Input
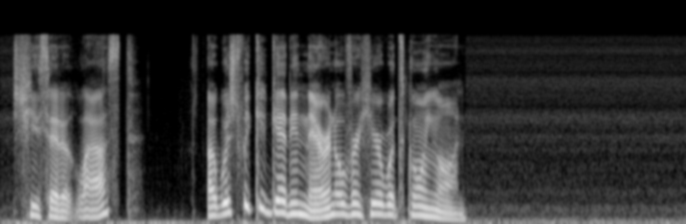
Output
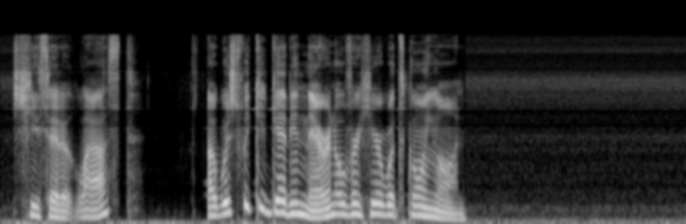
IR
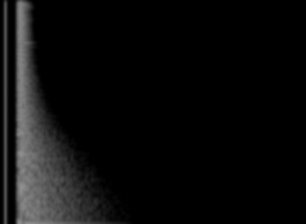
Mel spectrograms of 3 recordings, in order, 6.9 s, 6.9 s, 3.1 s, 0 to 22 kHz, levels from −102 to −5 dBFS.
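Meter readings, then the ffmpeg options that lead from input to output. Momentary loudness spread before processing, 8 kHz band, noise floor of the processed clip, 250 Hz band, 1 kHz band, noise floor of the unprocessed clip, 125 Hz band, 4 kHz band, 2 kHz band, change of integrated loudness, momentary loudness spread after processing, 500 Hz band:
9 LU, -2.5 dB, -61 dBFS, -5.5 dB, -6.0 dB, -56 dBFS, -5.5 dB, +2.5 dB, -6.5 dB, -5.5 dB, 9 LU, -6.0 dB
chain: -af "superequalizer=8b=0.631:12b=0.282:13b=2.51:14b=3.55:16b=1.58,volume=-5.5dB"

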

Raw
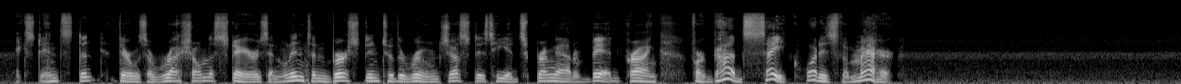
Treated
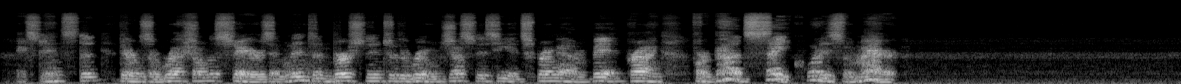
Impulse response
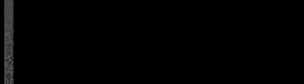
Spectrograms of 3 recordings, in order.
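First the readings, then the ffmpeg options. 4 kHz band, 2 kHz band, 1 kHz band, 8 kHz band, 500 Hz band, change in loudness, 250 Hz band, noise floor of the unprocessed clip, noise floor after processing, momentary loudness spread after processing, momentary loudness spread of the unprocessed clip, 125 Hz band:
+0.5 dB, -0.5 dB, +0.5 dB, 0.0 dB, +0.5 dB, 0.0 dB, -1.5 dB, -51 dBFS, -49 dBFS, 8 LU, 7 LU, -1.0 dB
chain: -filter_complex "[0:a]flanger=delay=0.6:depth=6.3:regen=-81:speed=0.24:shape=sinusoidal[a];[1:a]atrim=start_sample=2205[b];[a][b]afir=irnorm=-1:irlink=0"

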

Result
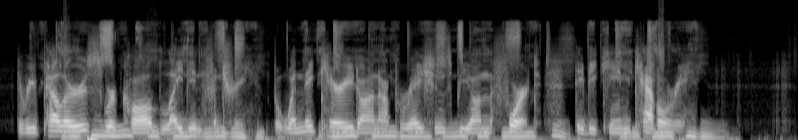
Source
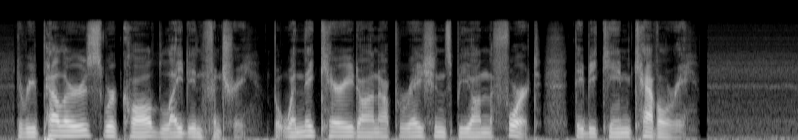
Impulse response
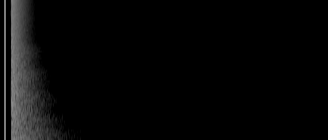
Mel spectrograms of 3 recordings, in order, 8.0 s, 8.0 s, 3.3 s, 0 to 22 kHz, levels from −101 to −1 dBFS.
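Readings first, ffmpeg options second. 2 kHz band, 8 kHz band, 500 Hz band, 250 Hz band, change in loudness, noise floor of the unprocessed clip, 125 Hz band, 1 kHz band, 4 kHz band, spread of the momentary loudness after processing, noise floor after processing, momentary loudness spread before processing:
-0.5 dB, -0.5 dB, -1.0 dB, -2.5 dB, -1.5 dB, -55 dBFS, -0.5 dB, -1.0 dB, -2.5 dB, 11 LU, -72 dBFS, 12 LU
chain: -filter_complex "[0:a]bandreject=f=660:w=12,volume=12dB,asoftclip=hard,volume=-12dB,agate=range=-20dB:threshold=-48dB:ratio=16:detection=peak,acrossover=split=230|4000[a][b][c];[c]adelay=120[d];[a]adelay=430[e];[e][b][d]amix=inputs=3:normalize=0"

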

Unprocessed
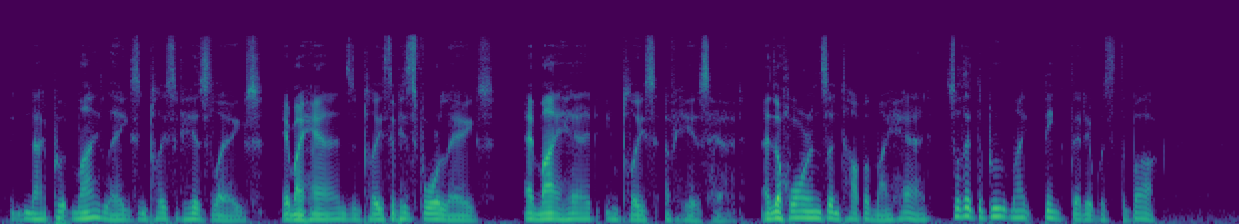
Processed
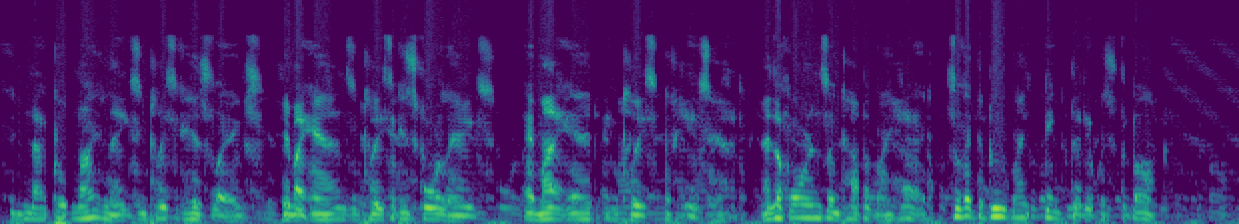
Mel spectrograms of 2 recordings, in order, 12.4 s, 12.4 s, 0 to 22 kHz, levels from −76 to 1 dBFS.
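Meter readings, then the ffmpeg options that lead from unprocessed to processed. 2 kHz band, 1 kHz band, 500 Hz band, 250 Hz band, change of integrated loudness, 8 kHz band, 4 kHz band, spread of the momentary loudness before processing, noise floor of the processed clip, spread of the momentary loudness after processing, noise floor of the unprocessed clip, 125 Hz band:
+8.5 dB, +5.5 dB, +7.0 dB, +7.5 dB, +6.5 dB, +7.5 dB, +9.0 dB, 12 LU, -46 dBFS, 12 LU, -61 dBFS, +5.5 dB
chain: -filter_complex "[0:a]afftfilt=real='re*pow(10,20/40*sin(2*PI*(0.94*log(max(b,1)*sr/1024/100)/log(2)-(-2.3)*(pts-256)/sr)))':imag='im*pow(10,20/40*sin(2*PI*(0.94*log(max(b,1)*sr/1024/100)/log(2)-(-2.3)*(pts-256)/sr)))':win_size=1024:overlap=0.75,aecho=1:1:6.5:0.79,asplit=2[a][b];[b]acompressor=threshold=-34dB:ratio=12,volume=-1dB[c];[a][c]amix=inputs=2:normalize=0,acrusher=bits=8:mode=log:mix=0:aa=0.000001,asplit=2[d][e];[e]adelay=754,lowpass=f=2.8k:p=1,volume=-21dB,asplit=2[f][g];[g]adelay=754,lowpass=f=2.8k:p=1,volume=0.34,asplit=2[h][i];[i]adelay=754,lowpass=f=2.8k:p=1,volume=0.34[j];[d][f][h][j]amix=inputs=4:normalize=0"

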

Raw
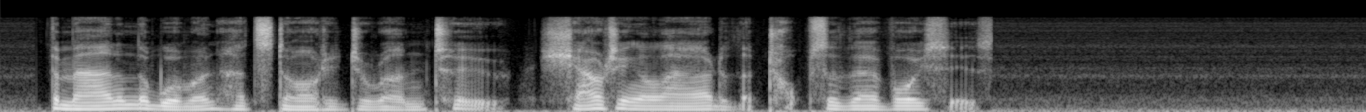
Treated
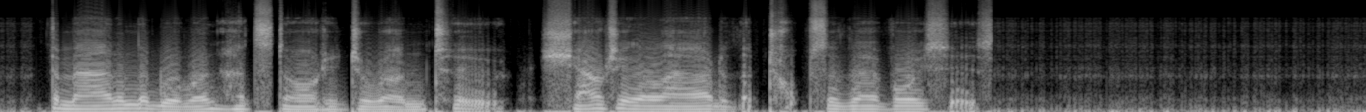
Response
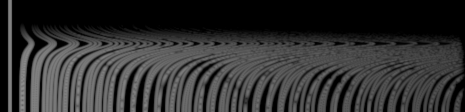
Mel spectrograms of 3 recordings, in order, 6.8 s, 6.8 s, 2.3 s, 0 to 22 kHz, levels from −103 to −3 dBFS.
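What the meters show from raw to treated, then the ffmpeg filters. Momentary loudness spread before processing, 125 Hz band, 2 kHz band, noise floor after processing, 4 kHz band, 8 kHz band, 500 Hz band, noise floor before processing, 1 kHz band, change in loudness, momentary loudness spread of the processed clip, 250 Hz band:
11 LU, -10.5 dB, -8.0 dB, -55 dBFS, -8.5 dB, -10.5 dB, -9.5 dB, -49 dBFS, -9.0 dB, -10.0 dB, 7 LU, -10.0 dB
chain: -af "aeval=exprs='if(lt(val(0),0),0.251*val(0),val(0))':c=same,alimiter=limit=-16dB:level=0:latency=1:release=287,asoftclip=type=tanh:threshold=-18dB"

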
